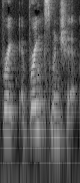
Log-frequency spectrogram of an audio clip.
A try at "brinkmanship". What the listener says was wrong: Because you're wrong, but it's brinkmanship. There's no S in the middle.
